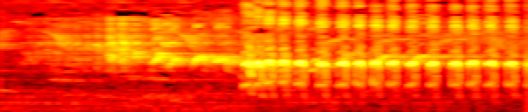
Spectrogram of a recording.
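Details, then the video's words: A female white-crested laughingthrush gives a blurred, rising, noisy onset that turns into a quick, regular series of bright, clipped chirps at a steady pitch, roughly eight per second. "Garrulax leucolophus POKSAY JAMBUL BETINA CREWET SEKALI"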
